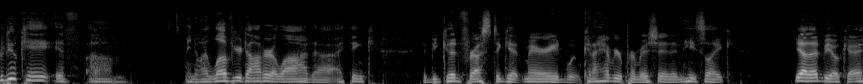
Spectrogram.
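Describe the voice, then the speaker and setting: The voice has a US Midwestern accent. Its pitch variation is ordinary. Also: man, medium pitch for a man, fairly quick pace. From Ohio, US Midwest. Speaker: podcast host, grief ministry director. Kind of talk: casual conversation. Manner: fast; many fillers and repetitions.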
